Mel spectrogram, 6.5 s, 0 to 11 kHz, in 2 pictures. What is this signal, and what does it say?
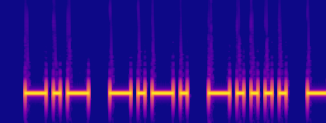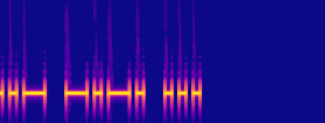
Morse code, heard as a keyed tone, about 17 wpm, 700 Hz. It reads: KC6KCS
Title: USA Callsign DE Callsign - 6 Characters - 17wpm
